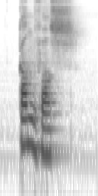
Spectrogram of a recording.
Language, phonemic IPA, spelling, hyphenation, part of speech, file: Dutch, /ˈkɑn.vɑs/, canvas, can‧vas, noun, Nl-canvas.ogg
- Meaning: 1. canvas, sail 2. canvas, fabric used for painting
